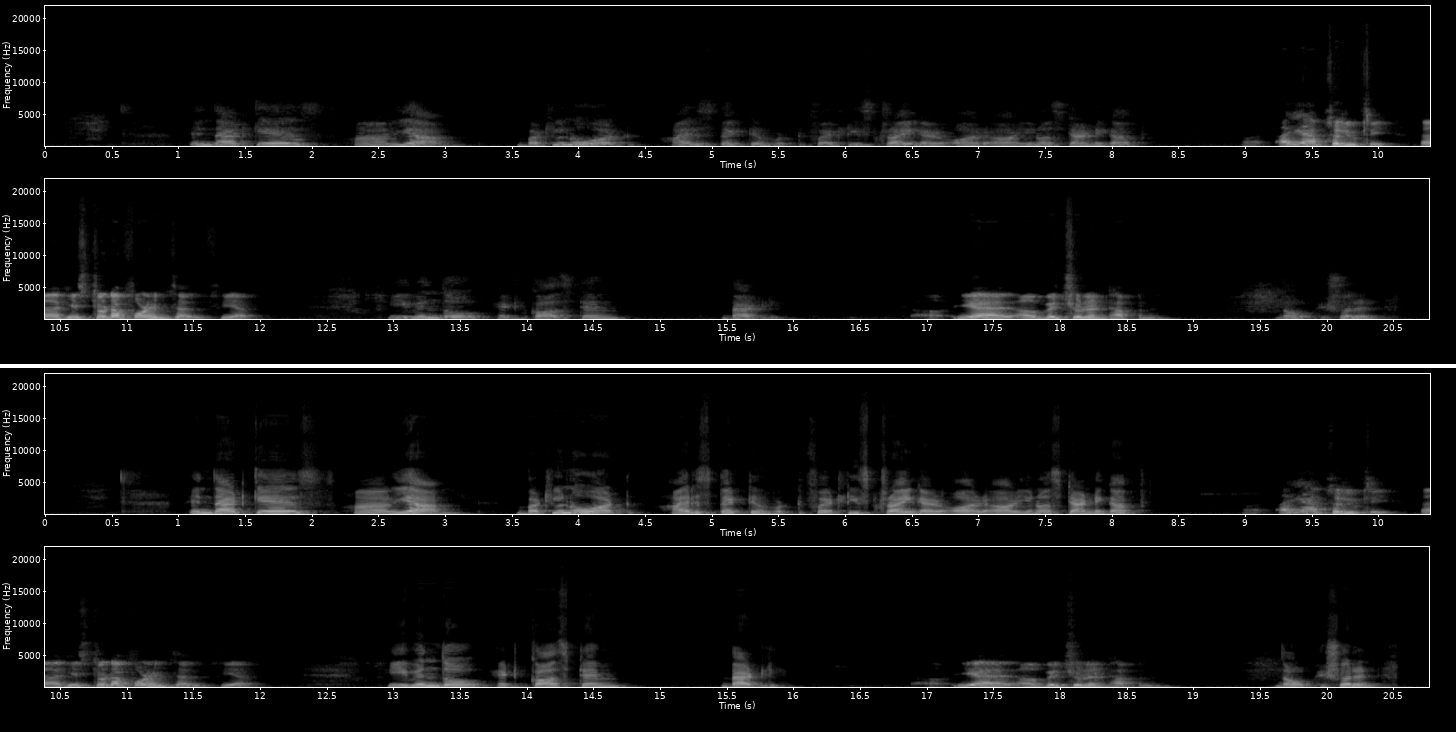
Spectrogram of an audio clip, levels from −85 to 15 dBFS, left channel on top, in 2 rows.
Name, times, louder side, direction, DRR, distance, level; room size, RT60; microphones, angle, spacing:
voice 1, 1.1-2.0 2.3-3.1 3.5-8.2 13.0-14.7 15.5-15.9 19.6-20.4, right 7 dB, 65° right, 0.3 m, -33 dB
voice 2, 9.0-10.1 10.3-11.9 16.9-18.8, left 4 dB, 35° left, 0.3 m, -30 dB
3.7 x 2.2 x 3.1 m
head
